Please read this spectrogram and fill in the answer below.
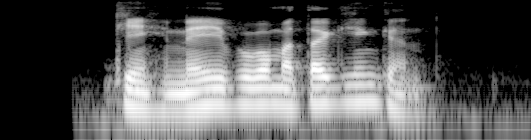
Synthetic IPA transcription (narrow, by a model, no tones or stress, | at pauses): kihneipukamat̪akiŋkan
